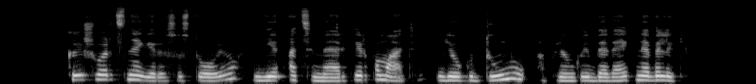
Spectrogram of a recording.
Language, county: Lithuanian, Marijampolė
